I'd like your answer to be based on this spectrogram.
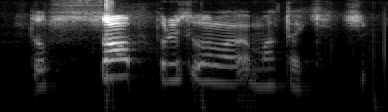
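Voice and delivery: fast loud declaration. Real, not acted. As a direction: rush it out, pumped. Gamer hyping himself to attack.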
